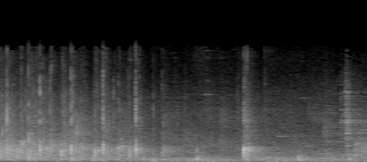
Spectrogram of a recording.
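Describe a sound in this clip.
An audience applauds in a large hall, then the clapping fades.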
